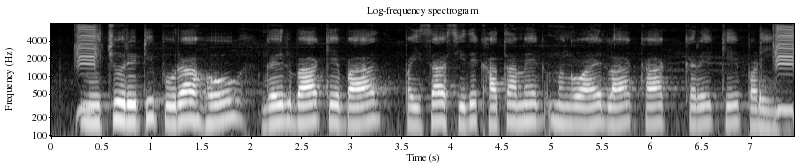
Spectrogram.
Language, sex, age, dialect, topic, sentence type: Bhojpuri, male, 18-24, Southern / Standard, banking, question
